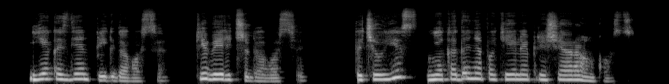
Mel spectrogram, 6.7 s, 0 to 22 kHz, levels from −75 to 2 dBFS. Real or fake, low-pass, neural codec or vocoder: fake; 14.4 kHz; codec, 44.1 kHz, 3.4 kbps, Pupu-Codec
